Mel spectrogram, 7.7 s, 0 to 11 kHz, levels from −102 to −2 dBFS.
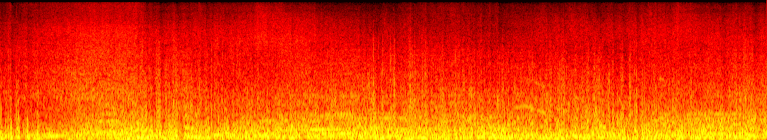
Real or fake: real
